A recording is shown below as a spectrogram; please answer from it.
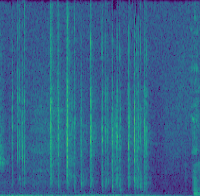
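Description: Typing on a computer keyboard: a quick, uneven run of keystroke clicks, several a second, over a low steady hum.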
